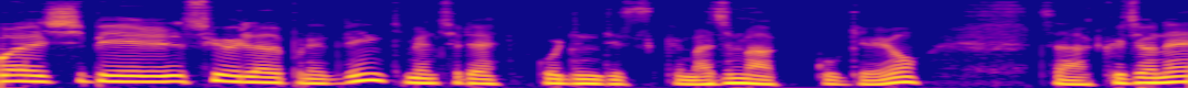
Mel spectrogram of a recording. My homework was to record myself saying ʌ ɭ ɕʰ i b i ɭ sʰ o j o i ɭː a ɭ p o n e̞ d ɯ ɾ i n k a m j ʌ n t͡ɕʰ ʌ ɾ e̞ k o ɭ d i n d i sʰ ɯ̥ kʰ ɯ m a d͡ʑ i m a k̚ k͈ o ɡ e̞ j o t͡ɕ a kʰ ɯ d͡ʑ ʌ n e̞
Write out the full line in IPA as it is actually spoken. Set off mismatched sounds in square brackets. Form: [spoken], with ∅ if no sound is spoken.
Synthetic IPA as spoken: ʌ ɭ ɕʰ i b i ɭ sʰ [u] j o i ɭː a ɭ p o n e̞ d ɯ ɾ i n k [i] m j ʌ n t͡ɕʰ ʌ ɾ e̞ k o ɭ d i n d i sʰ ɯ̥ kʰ ɯ m a d͡ʑ i m a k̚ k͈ o ɡ e̞ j o t͡ɕ a [k] ɯ d͡ʑ ʌ n e̞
